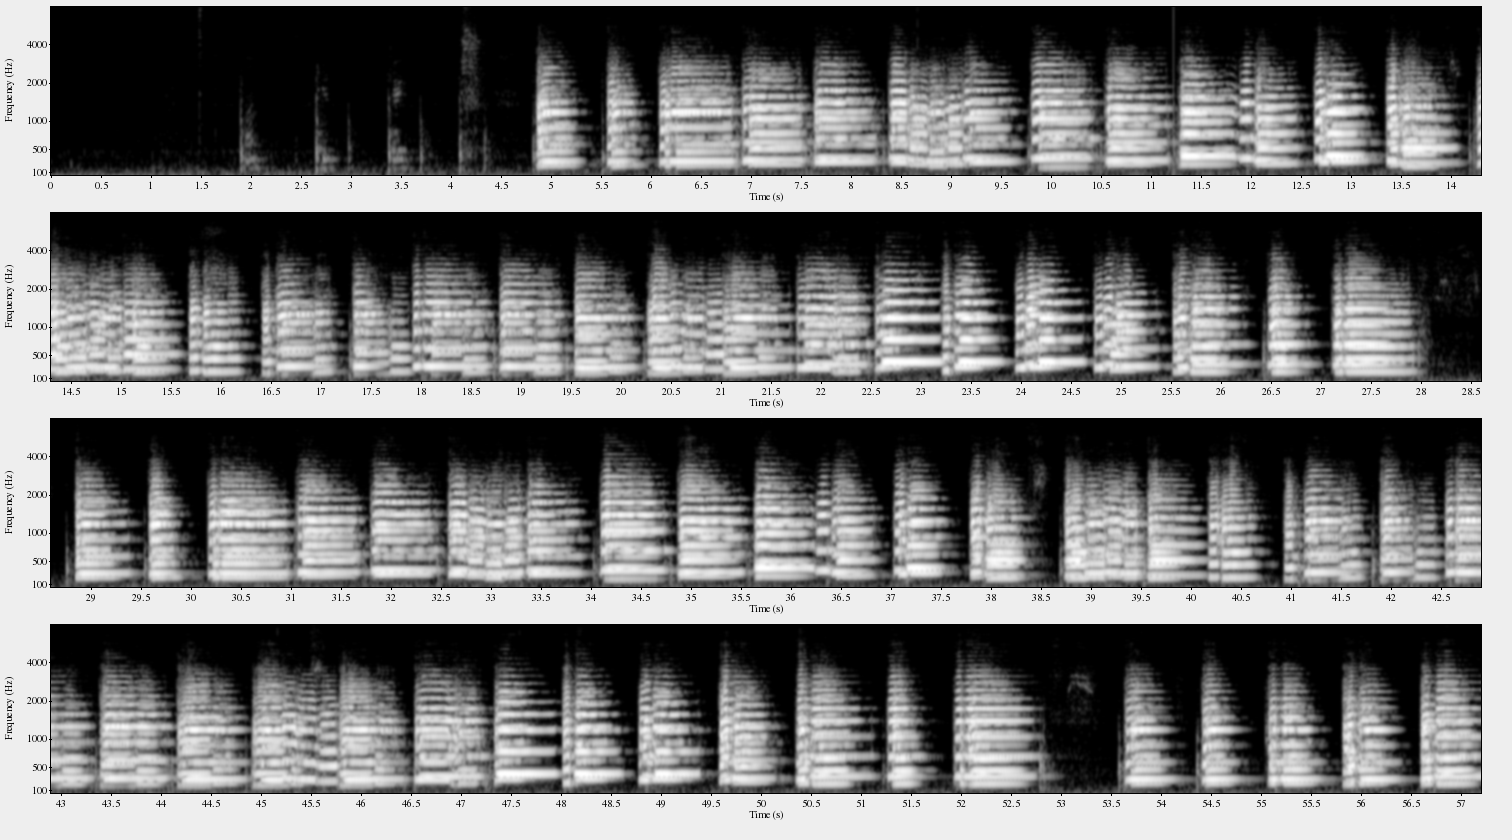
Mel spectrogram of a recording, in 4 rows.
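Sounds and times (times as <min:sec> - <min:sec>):
march duet: 0:00.0 - 0:57.1.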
